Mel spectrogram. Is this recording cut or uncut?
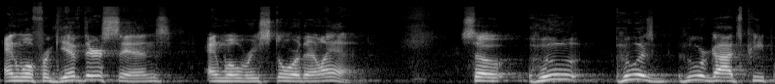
uncut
